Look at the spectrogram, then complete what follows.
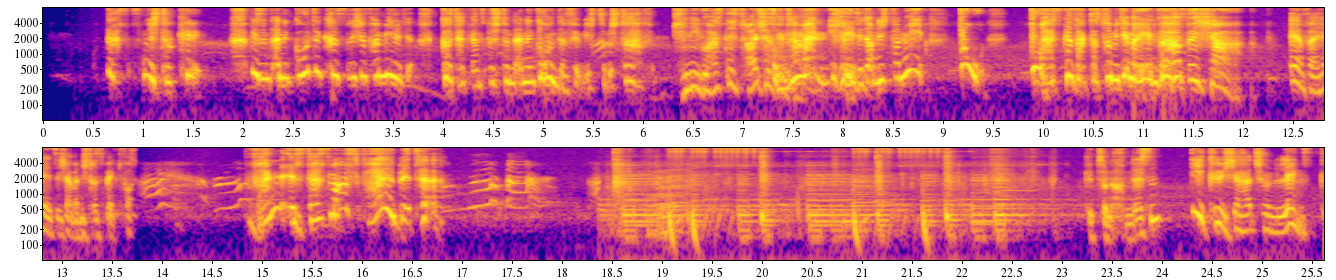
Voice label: synchron; Geny

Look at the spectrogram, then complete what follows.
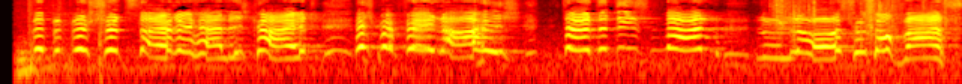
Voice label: Comicstimme

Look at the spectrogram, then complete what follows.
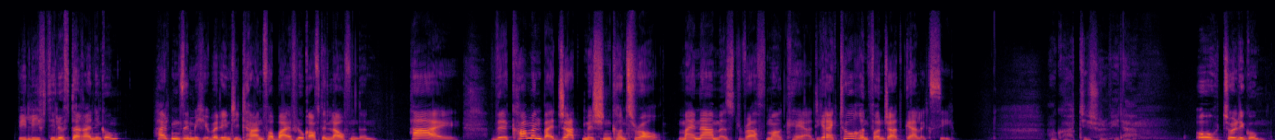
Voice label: Synchron; Chefin

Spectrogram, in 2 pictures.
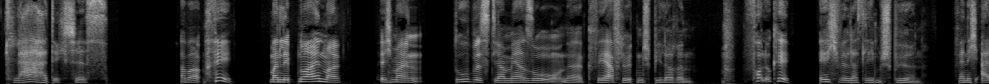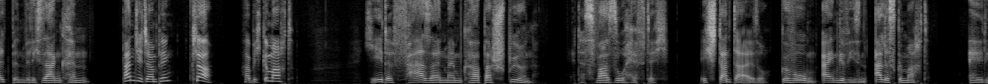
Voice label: Haltung Cool; Anfang 20, cool; Werbung

